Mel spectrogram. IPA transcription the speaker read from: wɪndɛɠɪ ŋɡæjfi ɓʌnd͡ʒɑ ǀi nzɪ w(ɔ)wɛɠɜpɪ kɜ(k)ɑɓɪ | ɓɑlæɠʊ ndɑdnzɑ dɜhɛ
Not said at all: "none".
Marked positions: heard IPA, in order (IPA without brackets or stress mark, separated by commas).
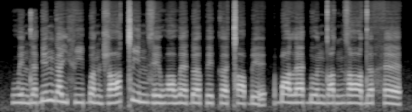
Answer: ɑ, ǀ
